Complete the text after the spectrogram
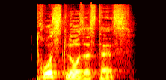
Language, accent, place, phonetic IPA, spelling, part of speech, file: German, Germany, Berlin, [ˈtʁoːstloːzəstəs], trostlosestes, adjective, De-trostlosestes.ogg
- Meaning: strong/mixed nominative/accusative neuter singular superlative degree of trostlos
